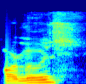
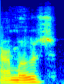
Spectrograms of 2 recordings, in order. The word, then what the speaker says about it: Hormuz: got there of, or how do you say, Hormuz? Hormuz. Yeah. Hormuz. Yeah.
